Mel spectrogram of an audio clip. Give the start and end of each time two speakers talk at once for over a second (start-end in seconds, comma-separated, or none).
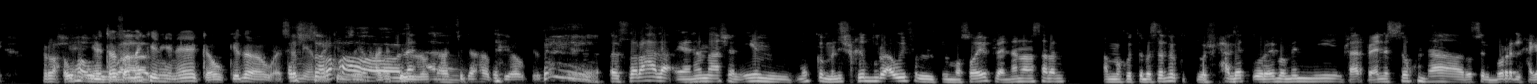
2.9-4.2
